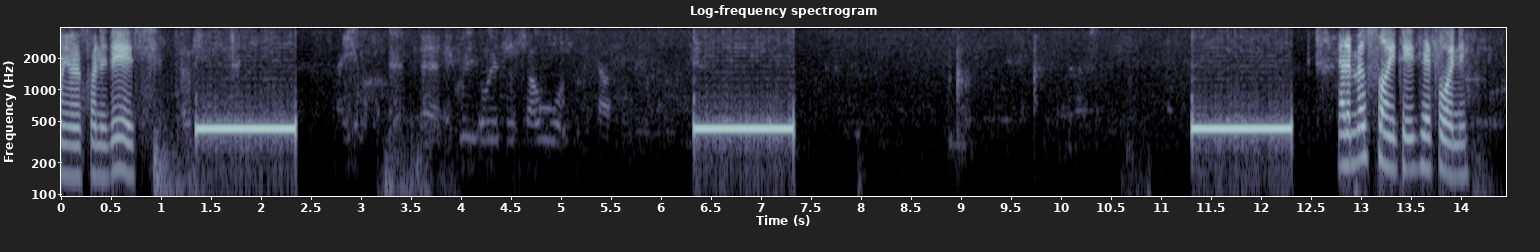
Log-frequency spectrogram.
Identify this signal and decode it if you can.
Ringback tone (Europe, 425 Hz), with speech.
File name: out- -2005- - - .54797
